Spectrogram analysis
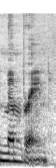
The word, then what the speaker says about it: membrane: Brain begins with a blend. Brr. B-R. Brain. Do you hear a long A there? Brain. N sound. Now to make the A say its name, we add a quiet E at the end.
